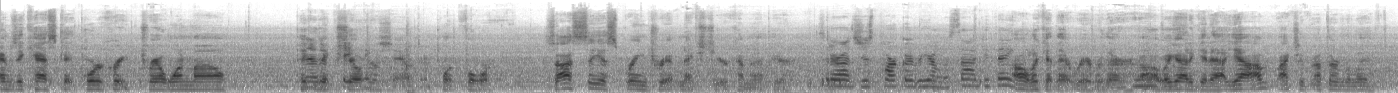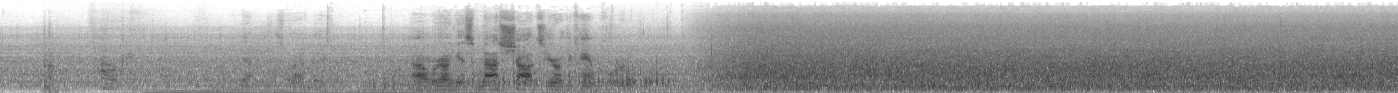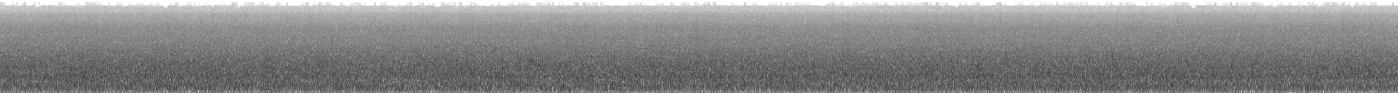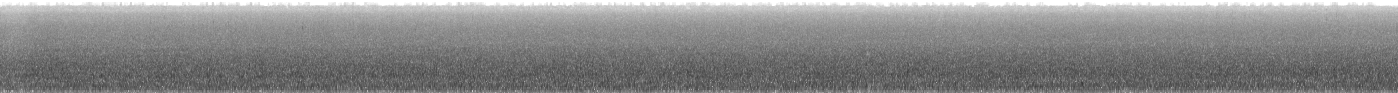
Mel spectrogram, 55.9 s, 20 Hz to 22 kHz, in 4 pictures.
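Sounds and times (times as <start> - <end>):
river rushing over rocks: 2.3 - 5.5, 16.1 - 55.9.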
